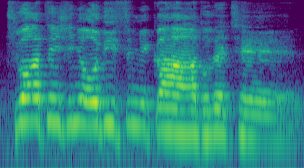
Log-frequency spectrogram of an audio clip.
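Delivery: loud, drawn-out cry to God; Micah's crying out. Acted. Micah appeals to God amid enemies at home, crying out loudly. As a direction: cry it out, stretching the last word. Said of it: "그럴 때 미카야가".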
